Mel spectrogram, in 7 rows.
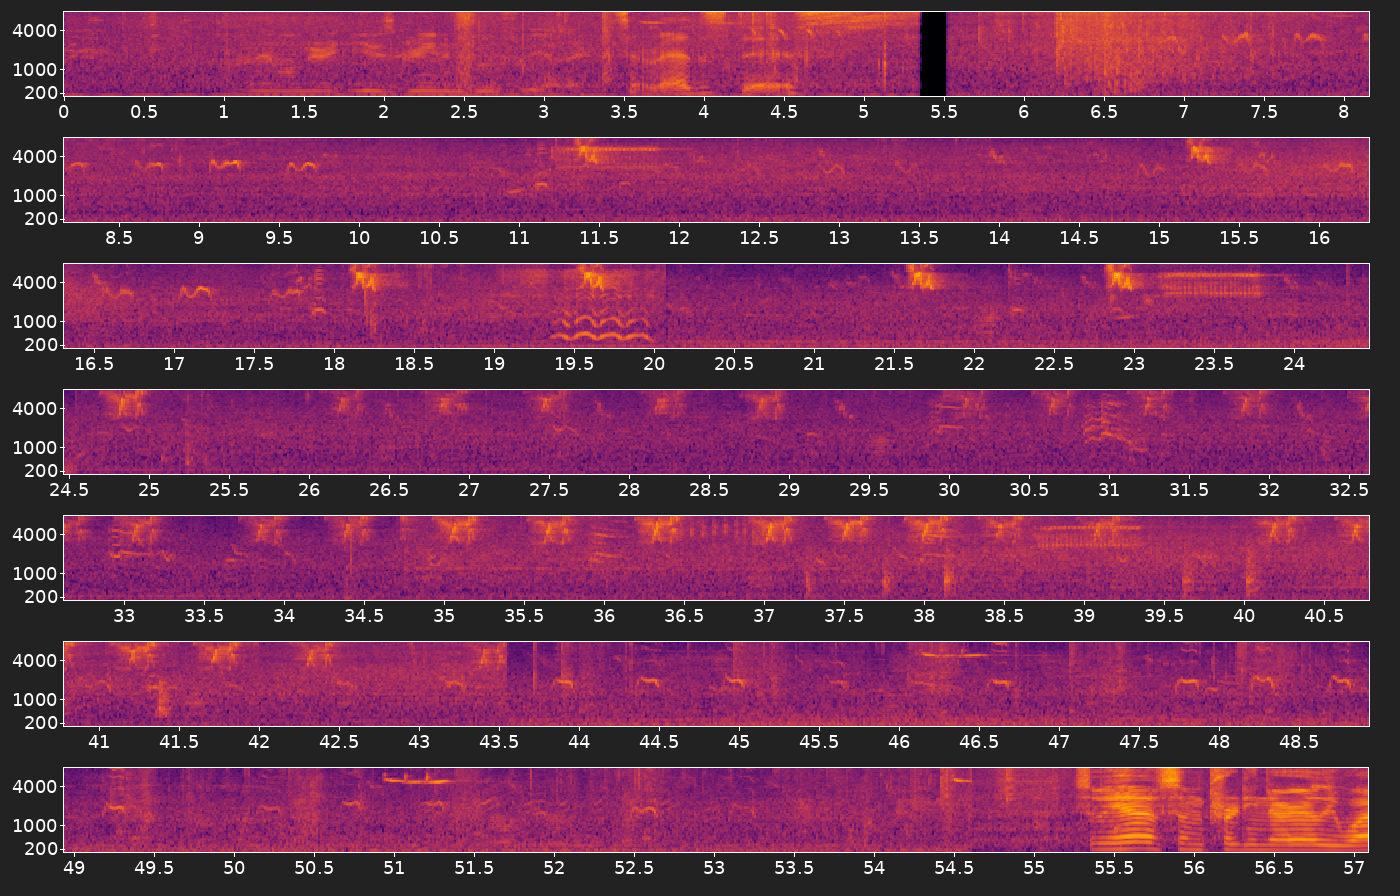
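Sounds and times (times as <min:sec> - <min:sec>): birds chirping: 0:00.0 - 0:05.4, 0:06.5 - 0:57.0
steady low hum: 0:23.8 - 0:57.0.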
